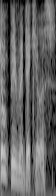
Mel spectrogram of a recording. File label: "ridiculous", scientist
